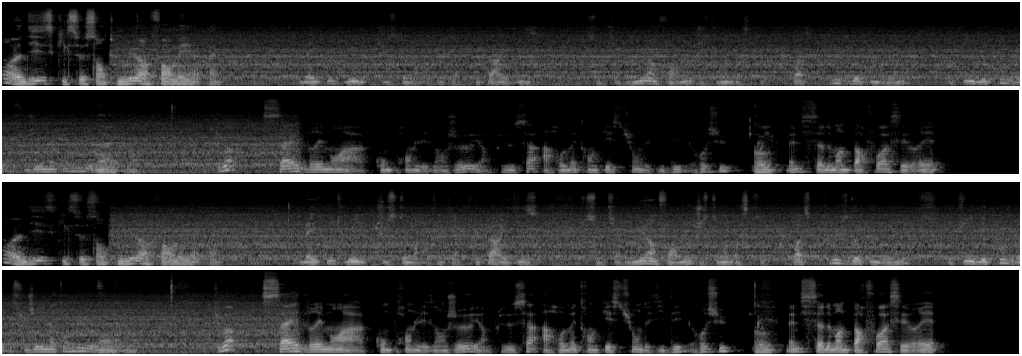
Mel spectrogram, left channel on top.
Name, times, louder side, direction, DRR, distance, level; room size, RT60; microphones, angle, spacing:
voice 1, 0.0-2.2 11.1-11.6 17.7-17.9, left 2 dB, 65° left, 0.5 m, -30 dB
sound 1, 1.1-13.2, right 2 dB, 65° right, 1.2 m, -39 dB
voice 2, 2.9-11.5 11.9-17.4 17.7-19.5, right 3 dB, 50° right, 0.3 m, -34 dB
4.3 x 3.0 x 3.4 m
head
